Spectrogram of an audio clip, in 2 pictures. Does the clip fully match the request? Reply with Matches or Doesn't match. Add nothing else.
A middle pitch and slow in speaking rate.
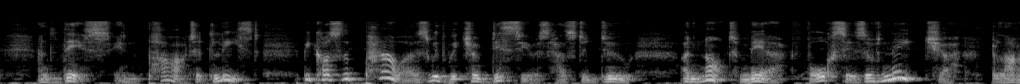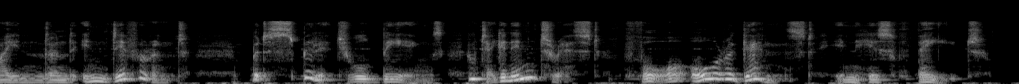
Matches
